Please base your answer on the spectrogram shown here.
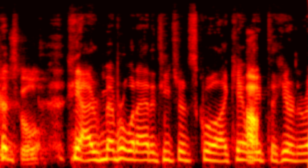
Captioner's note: laughs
